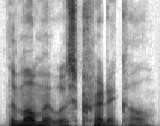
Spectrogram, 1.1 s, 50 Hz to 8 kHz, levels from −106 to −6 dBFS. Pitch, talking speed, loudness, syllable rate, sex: 105 Hz, 225 wpm, -18 LUFS, 7.5 syllables/s, male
